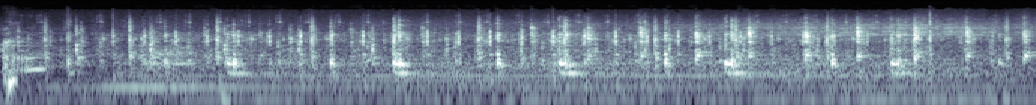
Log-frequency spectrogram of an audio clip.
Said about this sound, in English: The film begins quietly with just the sounds of ticking clocks to establish Doc Brown's obsession with time. Yeah. Starts out with the It's very unsettling. Yes. And all the different, they're all ticking at different times.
